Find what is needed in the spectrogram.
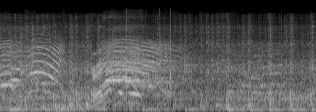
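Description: Gymnastics floor-exercise music playing over a crowd in a large hall, with long rising-and-falling cheers about a second in and again from two to three seconds in.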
